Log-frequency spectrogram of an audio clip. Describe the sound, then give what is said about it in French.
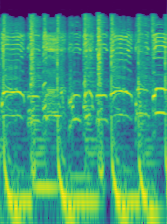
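A squeezed yellow and red plastic toy chicken squeaking a tune, with many loud, honking squawks in a steady rhythm, their pitch shifting from note to note and climbing high on some. “Oui, c'est joué, vous savez qu'on presse pour qu'il couine. Dans la vidéo, on ne voit pas la main de son propriétaire, mais simplement ce bout de plastique jaune et rouge qui s'agite devant un micro.”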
